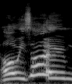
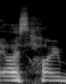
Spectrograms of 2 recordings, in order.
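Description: First: It sounds delighted and excited. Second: It sounds dismayed and full of dread.

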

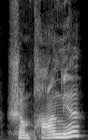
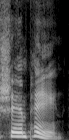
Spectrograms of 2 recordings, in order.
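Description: First: The word is said with a French pronunciation. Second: The word is said with an American pronunciation. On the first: This is how the French say it. "we don't say champagne" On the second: This is how Americans say it. "we say champagne"

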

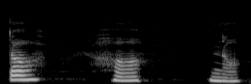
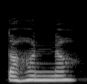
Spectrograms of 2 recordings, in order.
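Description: First: It is said slowly, syllable by syllable. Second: It is said smoothly at normal speed. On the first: "break that down? Like sort of syllables" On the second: "say that at regular speed one more time"

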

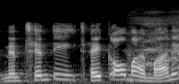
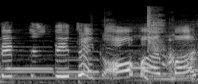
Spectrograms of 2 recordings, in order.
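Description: First: It is said in an ordinary voice. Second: It is said in a babyish infant voice.

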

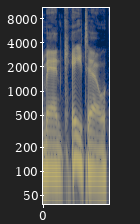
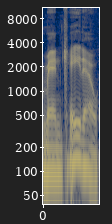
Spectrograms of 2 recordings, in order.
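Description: First: The stress falls on the kato part. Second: The stress falls on the Man part.

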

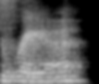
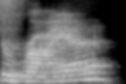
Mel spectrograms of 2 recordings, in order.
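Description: First: The middle syllable sounds like the word 'ray'. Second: The middle syllable does not sound like 'ray'. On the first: The speaker calls it right. "the way I like to pronounce it is Saraya, like a ray of sunshine" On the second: The speaker calls it wrong. "the American way of saying my name is Saraya because of the way you guys pronounce that R-A-Y"

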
